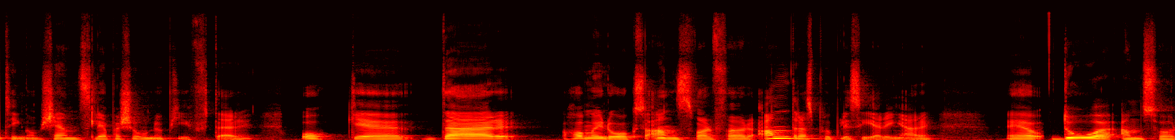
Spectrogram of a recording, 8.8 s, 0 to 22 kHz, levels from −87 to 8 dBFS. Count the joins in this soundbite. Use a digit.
2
